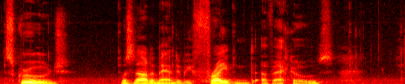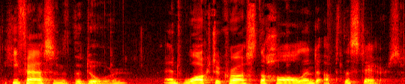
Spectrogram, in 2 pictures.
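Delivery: usual speaking voice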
